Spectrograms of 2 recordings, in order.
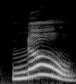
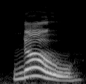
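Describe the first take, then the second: First: Louder, higher shout of protest; raised-voice, insistent shout; shouted refusal. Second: Firm refusal just short of a yell; restrained near-yell; almost yelling. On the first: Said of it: "Mama shouted again, louder this time". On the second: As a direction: refuse loudly, holding back from a full yell. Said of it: "Mama was almost yelling at Daddy". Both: A narrator's reading.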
